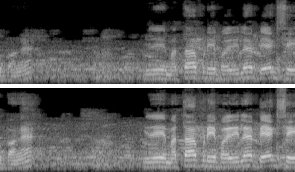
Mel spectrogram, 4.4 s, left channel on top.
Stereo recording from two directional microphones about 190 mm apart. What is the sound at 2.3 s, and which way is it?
A man's voice, 20° right (ahead or behind).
